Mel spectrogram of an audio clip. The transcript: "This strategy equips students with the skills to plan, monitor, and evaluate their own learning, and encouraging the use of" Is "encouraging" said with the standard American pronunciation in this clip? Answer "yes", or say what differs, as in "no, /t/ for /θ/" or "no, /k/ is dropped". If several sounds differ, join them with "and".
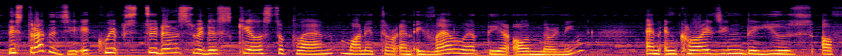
yes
